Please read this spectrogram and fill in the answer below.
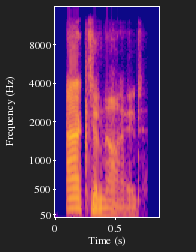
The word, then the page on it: actinide: British English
